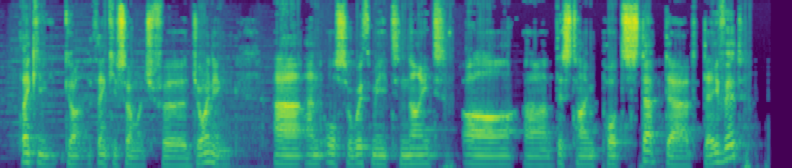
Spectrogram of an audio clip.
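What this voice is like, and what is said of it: Formal newsreader-style clear diction. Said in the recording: “doing his newsreader voice ... you're speaking in your proper diction and you're making an effort to be very audible and understandable and not your usual kind of self”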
